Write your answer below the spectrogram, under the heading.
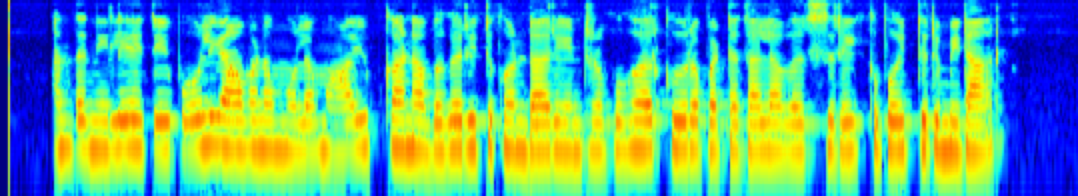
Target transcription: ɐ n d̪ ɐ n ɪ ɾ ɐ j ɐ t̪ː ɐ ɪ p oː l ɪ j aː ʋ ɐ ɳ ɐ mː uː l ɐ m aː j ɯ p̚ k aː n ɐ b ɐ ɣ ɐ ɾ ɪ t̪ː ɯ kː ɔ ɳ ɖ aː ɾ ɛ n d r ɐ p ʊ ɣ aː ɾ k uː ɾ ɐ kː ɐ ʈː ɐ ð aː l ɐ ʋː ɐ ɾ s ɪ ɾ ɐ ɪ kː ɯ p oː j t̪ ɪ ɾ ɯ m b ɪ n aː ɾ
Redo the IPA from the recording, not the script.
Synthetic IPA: ɐ n d̪ ɐ n ɪ l ɐ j ɐ t̪ː ɐ ɪ p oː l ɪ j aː ʋ ɐ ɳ ɐ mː uː l ɐ m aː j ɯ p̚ k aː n ɐ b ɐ ɣ ɐ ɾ ɪ t̪ː ɯ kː ɔ ɳ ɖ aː ɾ ɛ n d r ɐ p ʊ ɣ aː ɾ k uː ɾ ɐ pː ɐ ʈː ɐ ð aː l ɐ ʋ ɐ ɾ s ɪ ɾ ɐ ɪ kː ɯ p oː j t̪ ɪ ɾ ɯ m b ɪ n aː ɾ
